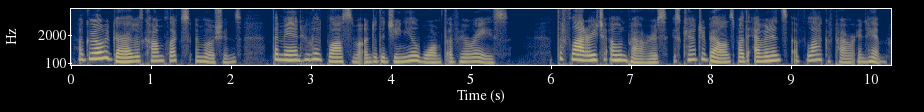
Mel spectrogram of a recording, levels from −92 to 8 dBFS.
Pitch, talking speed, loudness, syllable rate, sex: 195 Hz, 200 wpm, -21 LUFS, 6.0 syllables/s, female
